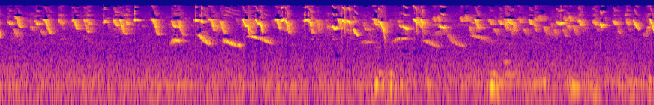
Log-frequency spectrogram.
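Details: Saffron finch juvenile from a breeder working on its song, with continuous jumbled high-pitched chirps and repeated short descending whistles midway through.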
